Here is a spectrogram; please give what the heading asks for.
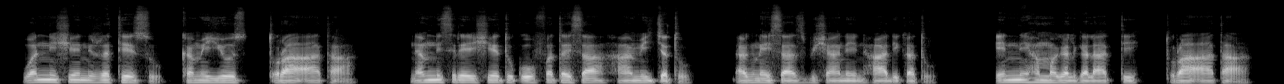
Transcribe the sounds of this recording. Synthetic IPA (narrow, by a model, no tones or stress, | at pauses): wʔɐnːɪɪʃeːnɪrːɐt̪e̞ːsːʊ̰kɐmɪjːuːst̪ʼʊɾaːʔaːt̪ɐ̰ʔɐ̰ | nɐmnɪsɪɾe̞ːɪʃe̞ːt̪ʊkʼuːfːɐt̪ɐɪsaːhaːmiːd͡ʒʼːɐt̪ʊ | ᶑɐɡnɐɪsaːs̬bɪʃaːniːnhaːd̪ɪkʼɐt̪ʊ̥̰ | ʔɪnːɪɦɐmːɐɡɐlɡɐlaːt̪ːɪ | t̪ʼʊɾaːʔaːt̪ɐ̰ʔɐ̰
